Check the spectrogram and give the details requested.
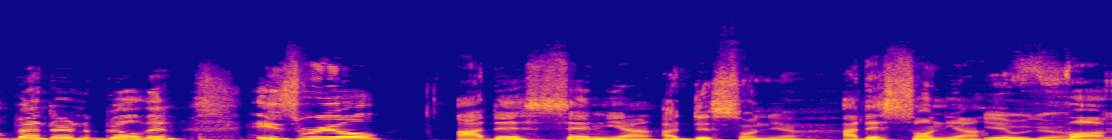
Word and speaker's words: Adesanya: Like Yoruba, you have to sing the tone. It's a tonal language, so you have to sing it. Adesanya. Here we go. Yeah. Adesanya.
